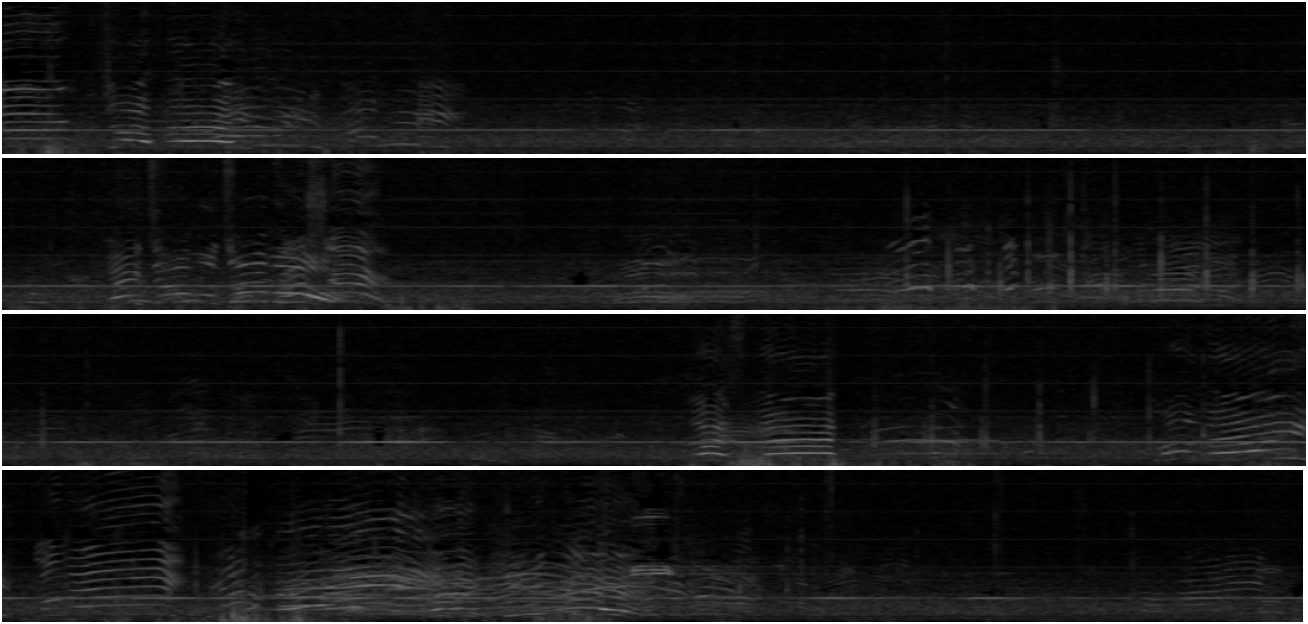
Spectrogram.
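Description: Young women shout and call out across an open field.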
